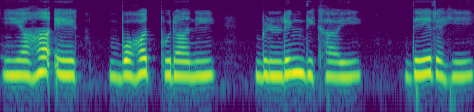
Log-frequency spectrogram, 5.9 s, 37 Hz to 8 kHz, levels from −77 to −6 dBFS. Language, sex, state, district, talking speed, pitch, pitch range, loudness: Hindi, female, Himachal Pradesh, Shimla, 80 wpm, 215 Hz, 210-225 Hz, -17 LUFS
